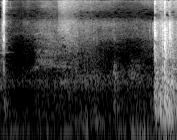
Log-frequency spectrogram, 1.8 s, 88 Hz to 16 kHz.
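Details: 1988 Nissan Hardbody 4-cylinder fitted with a power window regulator, motor and switch from an about-1990 Hardbody, fed through a fuse in the fuel pump fuse slot: short, smooth motor whir with no grinding; the window works normally.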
